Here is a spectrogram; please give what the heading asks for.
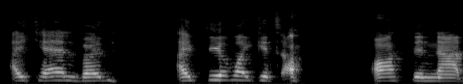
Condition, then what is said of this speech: Cerebral palsy. I was having some trouble with breath control earlier, so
